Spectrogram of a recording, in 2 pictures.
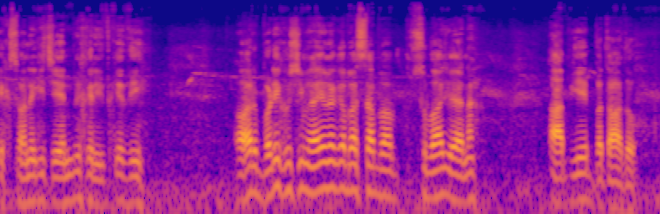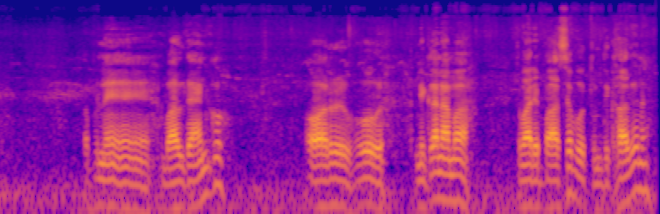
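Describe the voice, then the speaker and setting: Mellow-voiced male storyteller, unhurried. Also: lowish voice, a little hiss or hum. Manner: retells a woman's account in first person, often inserting "she says"; addresses listeners directly as friends. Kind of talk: narrating a true story to viewers.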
